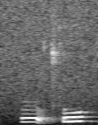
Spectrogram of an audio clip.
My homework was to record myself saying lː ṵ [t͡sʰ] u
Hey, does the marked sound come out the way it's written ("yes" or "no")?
no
